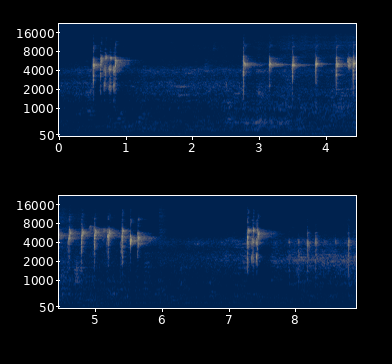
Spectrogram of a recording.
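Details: Lovebirds in long ngekek chatter, several birds answering one another; sharp, high, shrill chirps come in quick runs of about ten notes, broken by short pauses, with fainter chirps in the background.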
